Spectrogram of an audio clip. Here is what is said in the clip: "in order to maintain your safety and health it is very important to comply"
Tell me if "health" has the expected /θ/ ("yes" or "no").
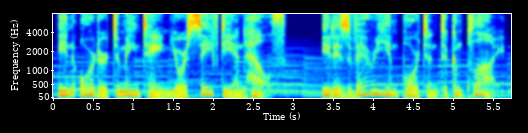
yes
